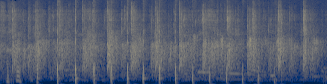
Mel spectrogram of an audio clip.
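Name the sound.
audience clapping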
